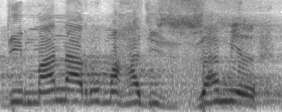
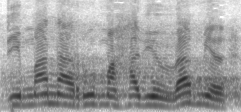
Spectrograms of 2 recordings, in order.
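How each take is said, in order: First: The name starts with a z sound. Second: The name starts with a thinner dh sound. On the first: "ditukar menjadi huruf zai" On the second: "kayak huruf dal yang ada titiknya, lebih tipis"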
